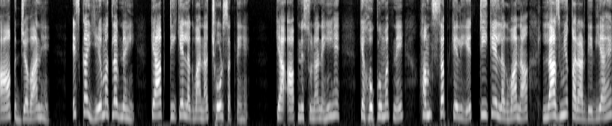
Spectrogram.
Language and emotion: Urdu, angry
